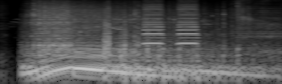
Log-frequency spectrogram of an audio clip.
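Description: A man gets into his car; the engine roars to life and revs up, with two short horn toots in the middle, then the motor hum eases slightly as the car pulls away.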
